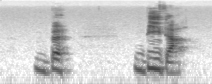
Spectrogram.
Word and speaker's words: vida: So in Spanish, the B and the V have an identical sound. They both sound B, vida, vida, vida eterna.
